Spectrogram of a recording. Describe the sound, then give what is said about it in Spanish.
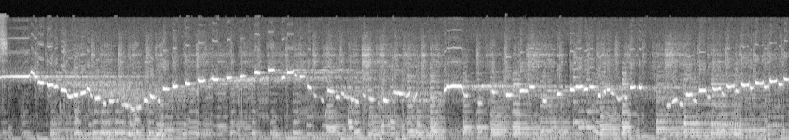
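A virtuosic jazz whistler carries a fast, swooping melody over a lively instrumental backing, the bright whistled line gliding up and down loudly and continuously throughout, with no talking. “Este es, vamos a hablar del artístico, y hubo alguien que se recorrió todos los teatros del mundo, acompañó a …, acompañó a un montón de gente silbando jazz.”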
